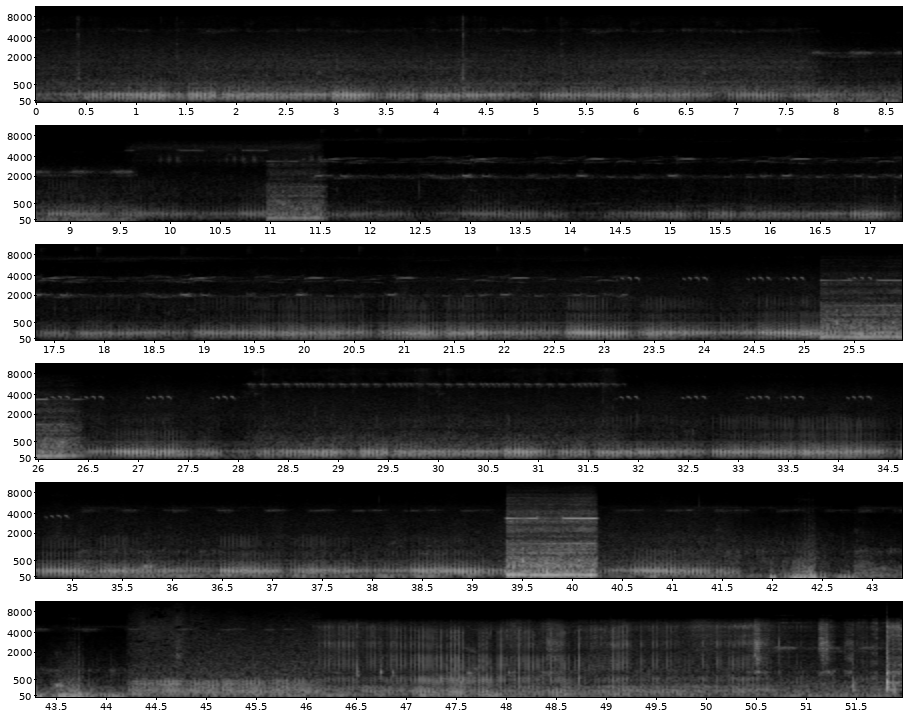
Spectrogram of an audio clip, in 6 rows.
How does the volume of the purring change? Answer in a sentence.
The volume of the purring goes down, then up.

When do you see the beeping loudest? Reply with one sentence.
The loudest moment of the beeping is at 40 seconds.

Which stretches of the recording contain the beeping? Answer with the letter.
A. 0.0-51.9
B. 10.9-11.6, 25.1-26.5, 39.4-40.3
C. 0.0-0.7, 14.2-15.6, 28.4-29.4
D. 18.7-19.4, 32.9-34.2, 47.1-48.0
B.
